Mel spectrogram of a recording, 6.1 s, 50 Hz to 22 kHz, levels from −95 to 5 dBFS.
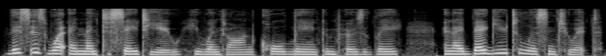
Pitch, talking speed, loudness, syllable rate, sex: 195 Hz, 230 wpm, -19 LUFS, 5.2 syllables/s, female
